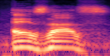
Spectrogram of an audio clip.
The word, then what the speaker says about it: اعزاز: اعجاز بول دیتے ہیں، یہ اعجاز نہیں اعزاز، اعزاز یعنی سمان۔ 27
